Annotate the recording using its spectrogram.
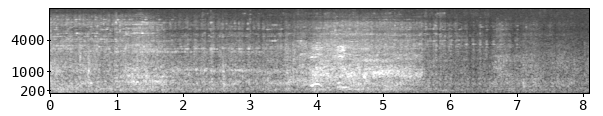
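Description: Steady rushing of wind and sea on a sailing ship's deck while lines are hauled, with a sharp knock about four seconds in; the noise eases in the last couple of seconds.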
